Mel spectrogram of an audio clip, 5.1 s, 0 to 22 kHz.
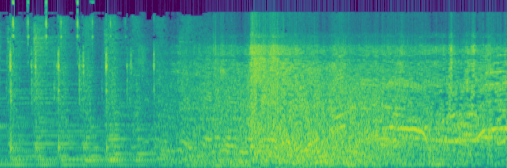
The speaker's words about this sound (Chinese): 我们现在听到的是2004年发生在伊朗的一件爆炸案现场的实况录音。当时有人发现可疑的包裹，径自动手拆开，旁边还有许多人围观，没想到却发生了意外。威力强大的爆炸造成人员伤亡和现场凄厉的哀嚎声，让人触目惊心。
